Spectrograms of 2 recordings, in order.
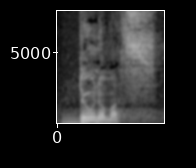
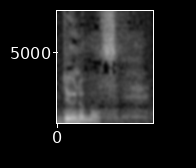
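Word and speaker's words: dunamis (δύναμις): This power is dunamis, is how you pronounce it, dunamis.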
